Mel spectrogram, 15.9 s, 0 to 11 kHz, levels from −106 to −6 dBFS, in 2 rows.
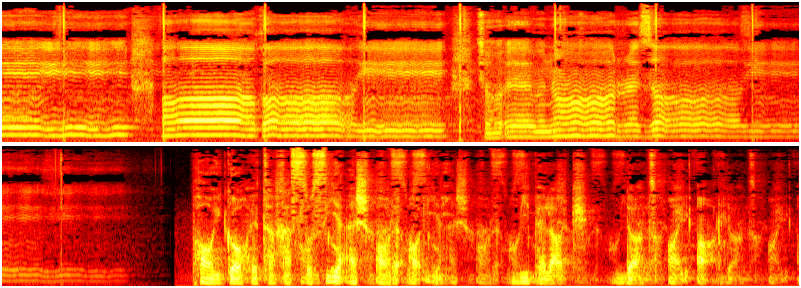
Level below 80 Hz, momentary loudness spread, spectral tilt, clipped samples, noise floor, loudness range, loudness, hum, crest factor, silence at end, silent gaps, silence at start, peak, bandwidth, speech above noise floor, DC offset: -52 dBFS; 19 LU; -3 dB/octave; under 0.1%; -71 dBFS; 8 LU; -23 LUFS; none; 24 dB; 0.1 s; none; 0 s; 0 dBFS; 11 kHz; 47 dB; under 0.1%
